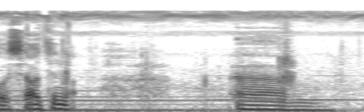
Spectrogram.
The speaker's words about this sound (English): And I'm very sorry again for the cricket sounds.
